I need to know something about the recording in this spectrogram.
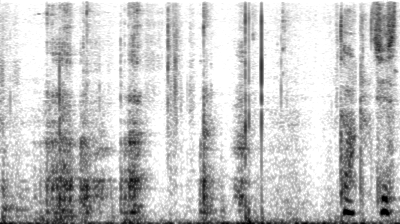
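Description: Faint irregular rustling and light clicks of knit fabric and a paper pattern being handled on a cutting table, with a short spoken word near the end.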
